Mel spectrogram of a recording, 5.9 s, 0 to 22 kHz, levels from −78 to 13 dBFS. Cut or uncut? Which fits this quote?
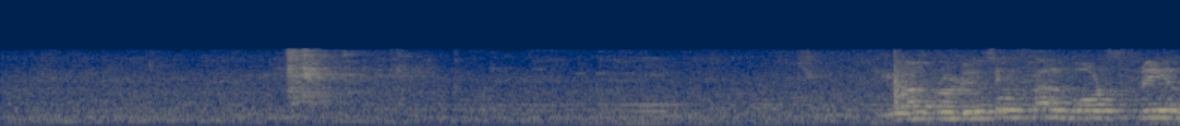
cut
